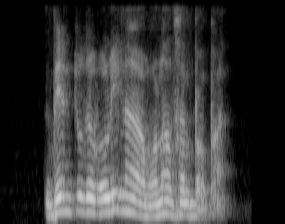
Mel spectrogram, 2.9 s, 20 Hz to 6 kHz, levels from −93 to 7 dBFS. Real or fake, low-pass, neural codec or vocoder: fake; 5.4 kHz; codec, 16 kHz, 2 kbps, FunCodec, trained on Chinese and English, 25 frames a second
